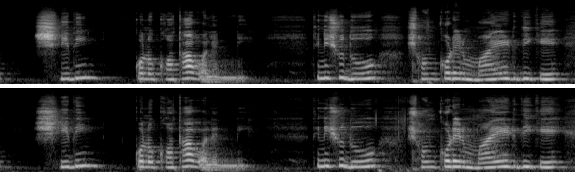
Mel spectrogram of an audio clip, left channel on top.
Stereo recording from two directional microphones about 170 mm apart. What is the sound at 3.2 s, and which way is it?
Speech, 20° right (ahead or behind).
